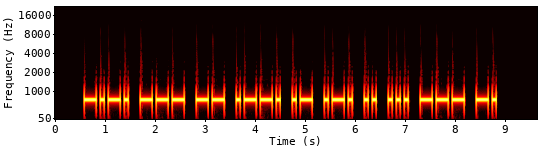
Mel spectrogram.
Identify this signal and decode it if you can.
Morse code, heard as a keyed tone, about 15 wpm, 700 Hz. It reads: COMPARISON
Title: Sentences from Top 1600 Words - New Word Drill - 15wpm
